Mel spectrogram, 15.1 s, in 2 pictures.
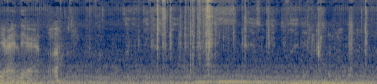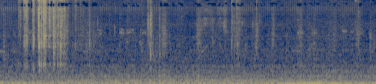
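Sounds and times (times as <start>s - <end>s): car engine rumbling: 0.0s - 15.0s
crunchy taco being chewed: 1.2s - 15.0s.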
